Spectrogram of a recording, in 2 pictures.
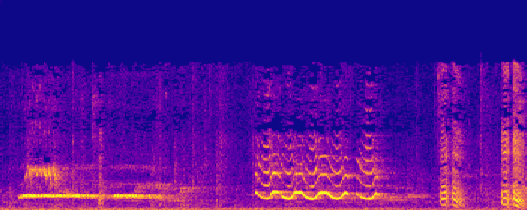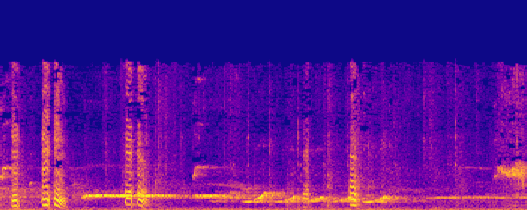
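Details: Chinese hwamei lure song; varied loud whistled phrases including long wavering warbles, steady whistles and a stepped series of rising notes, interspersed with rapid clicks and chattering chips.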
